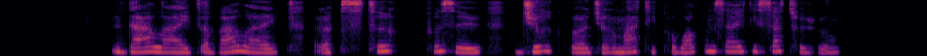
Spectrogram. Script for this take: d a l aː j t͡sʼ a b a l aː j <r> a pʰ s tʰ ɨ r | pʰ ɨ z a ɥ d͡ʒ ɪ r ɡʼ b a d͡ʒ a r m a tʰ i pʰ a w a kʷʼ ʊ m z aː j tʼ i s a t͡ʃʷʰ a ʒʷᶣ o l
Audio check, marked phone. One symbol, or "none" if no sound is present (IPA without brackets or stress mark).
r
